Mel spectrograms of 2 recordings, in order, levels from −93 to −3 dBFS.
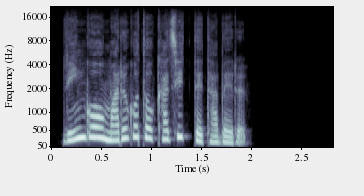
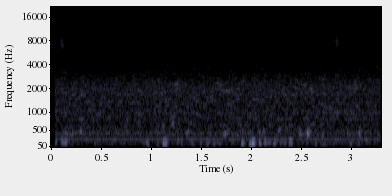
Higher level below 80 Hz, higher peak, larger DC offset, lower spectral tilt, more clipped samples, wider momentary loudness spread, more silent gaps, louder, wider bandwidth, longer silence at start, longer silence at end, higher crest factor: first, -72 dBFS vs -90 dBFS; first, -6 dBFS vs -44 dBFS; neither; about the same, -6 dB/octave vs -6 dB/octave; neither; about the same, 9 LU vs 7 LU; neither; first, -19 LUFS vs -66 LUFS; first, 17.5 kHz vs 11 kHz; about the same, 0.1 s vs 0.05 s; first, 0.9 s vs 0 s; second, 14 dB vs 22 dB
